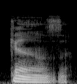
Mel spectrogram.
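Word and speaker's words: quinze: Same thing here, U doesn't exist, so 15, 15, 15, alright? IN, nasal, so it's 1, 1, 15, 15, okay?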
